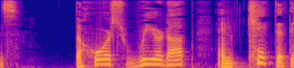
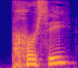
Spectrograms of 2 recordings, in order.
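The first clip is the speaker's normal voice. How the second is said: higher-pitched call, not full volume; restrained shout; 7 semitones higher than usual. A narrator's reading. Mother calls her son over the rain, mild shout. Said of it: "shouting to be heard over the rain".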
